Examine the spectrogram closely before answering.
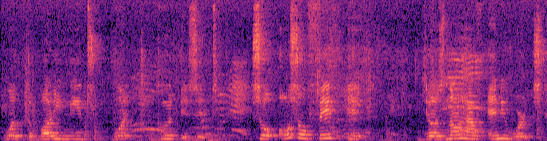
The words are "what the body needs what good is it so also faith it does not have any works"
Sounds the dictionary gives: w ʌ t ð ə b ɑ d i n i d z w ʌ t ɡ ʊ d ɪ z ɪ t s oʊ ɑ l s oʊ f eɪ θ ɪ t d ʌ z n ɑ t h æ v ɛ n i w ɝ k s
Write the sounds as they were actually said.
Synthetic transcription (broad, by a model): w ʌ t ð ə b ɑ d i n i d z w ʌ t ɡ ʊ d ɪ z ɪ t s oʊ ɑ l s oʊ f eɪ θ ɪ t d ʌ z n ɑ t h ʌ v ɛ n i w ɝ k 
